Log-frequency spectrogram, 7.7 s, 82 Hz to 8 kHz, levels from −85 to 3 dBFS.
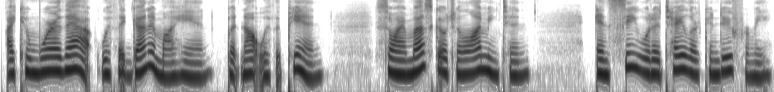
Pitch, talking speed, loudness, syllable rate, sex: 215 Hz, 230 wpm, -18 LUFS, 5.2 syllables/s, female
